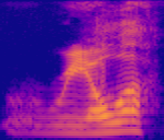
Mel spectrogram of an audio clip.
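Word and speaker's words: Raiola: him five star freshman Dylan riola I believe is how you pronounce his last name Rola he was committed to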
